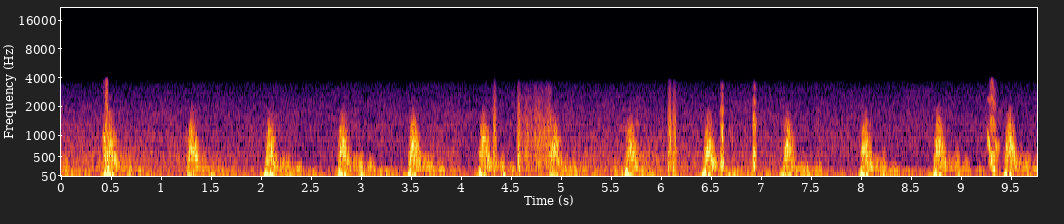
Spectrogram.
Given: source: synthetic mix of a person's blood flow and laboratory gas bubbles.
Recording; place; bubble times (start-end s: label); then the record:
Doppler ultrasound of blood flow; subclavian vein
0.42-0.49 s: bubbles
9.25-9.39 s: bubbles
From the record:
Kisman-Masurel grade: 112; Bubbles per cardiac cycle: 1 to 2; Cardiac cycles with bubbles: 1 to 10%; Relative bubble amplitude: moderate (0.250 to 0.450); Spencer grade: 1 (occasional bubble signal discernible with the cardiac motion signal, with majority of cardiac periods free of bubbles); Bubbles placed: anywhere in the cardiac cycle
